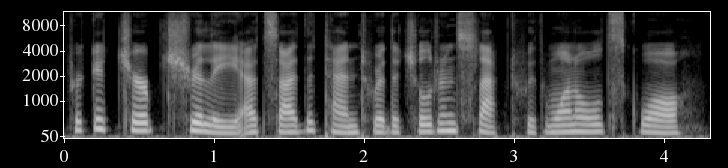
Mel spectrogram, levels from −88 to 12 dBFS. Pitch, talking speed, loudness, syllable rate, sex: 185 Hz, 210 wpm, -17 LUFS, 5.5 syllables/s, female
